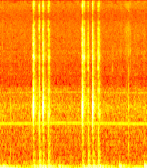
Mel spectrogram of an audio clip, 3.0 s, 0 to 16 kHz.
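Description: Computer keyboard typing during 3D animation work shows up as a few quiet, close clicks in two short bursts, with faint room tone between them.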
